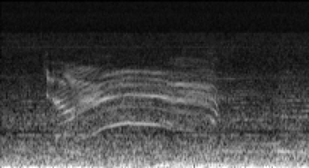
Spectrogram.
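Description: Near silence: room tone, with one faint, high, drawn-out call with overtones that starts about half a second in, rises and then falls in pitch, and lasts about two seconds.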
